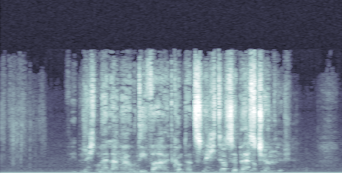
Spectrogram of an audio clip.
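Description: A newspaper rustles as it is handled.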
